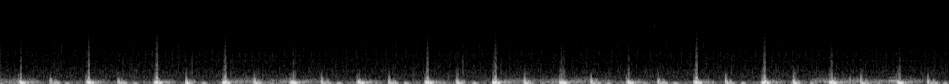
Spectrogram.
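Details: Heart sounds recorded during a breath-hold and afterward: regular heartbeat at about 88 beats a minute with clear paired thuds.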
